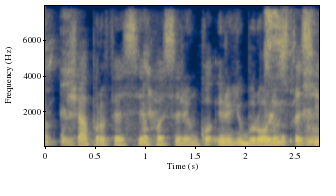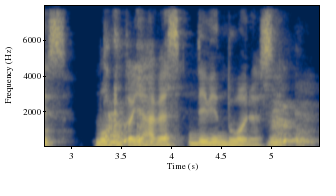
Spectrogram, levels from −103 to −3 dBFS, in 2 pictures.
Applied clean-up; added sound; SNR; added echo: neural mask model Resemble Enhance denoiser.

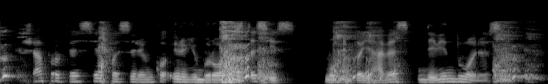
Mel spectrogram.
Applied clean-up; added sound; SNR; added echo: classical method log-MMSE.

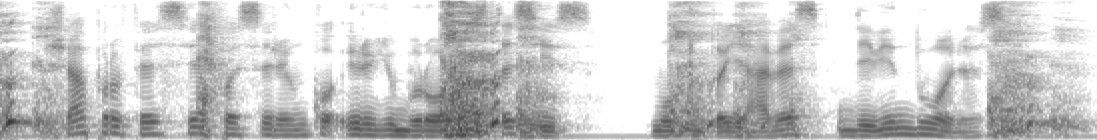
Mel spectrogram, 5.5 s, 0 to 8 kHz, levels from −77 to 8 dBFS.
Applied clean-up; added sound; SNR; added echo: none; Cough; 1 dB; none.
